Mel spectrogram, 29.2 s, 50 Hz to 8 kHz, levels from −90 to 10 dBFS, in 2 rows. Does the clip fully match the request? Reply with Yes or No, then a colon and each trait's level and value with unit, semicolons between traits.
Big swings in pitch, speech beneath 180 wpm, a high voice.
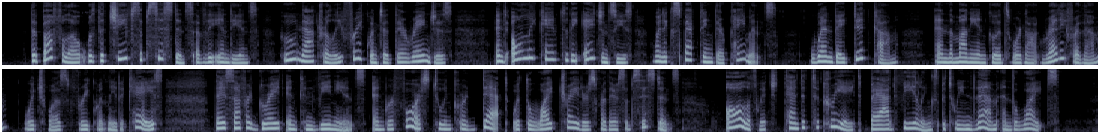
Yes: wide, 5.7 semitones; average, 150 wpm; high, 205 Hz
